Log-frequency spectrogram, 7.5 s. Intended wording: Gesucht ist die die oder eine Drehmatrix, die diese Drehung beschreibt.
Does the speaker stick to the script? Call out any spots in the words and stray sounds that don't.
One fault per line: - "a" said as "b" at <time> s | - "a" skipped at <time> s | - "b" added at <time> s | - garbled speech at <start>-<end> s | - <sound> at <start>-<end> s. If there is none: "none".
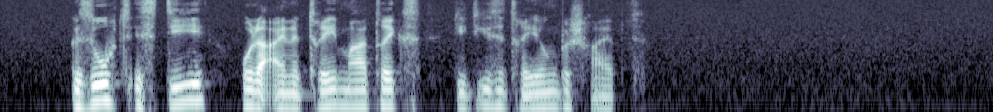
- "die" skipped at 1.6 s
